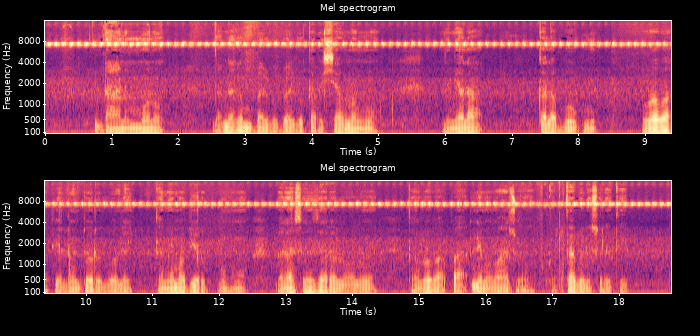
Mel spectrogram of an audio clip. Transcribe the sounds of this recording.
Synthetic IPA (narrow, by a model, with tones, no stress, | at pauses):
daː˨nɨ˨mɔ˦nɔ˦˨ | na̰˨˦n˦da˦ŋɨ˦m˦ba˦lbɨ˦ba˦lbɨ˦ka˨bɨ˨ʃɛ˦bnɨ˦ŋɔ˨ | bɨ˨ɲɛ˨la˦ | ka˨la˦bo˨ɡu˦˨ | ɾɔ˦βa˦pɛ˨lːɨ˨n˦dɔ˦ɾɨ˨lɔ˦lɨ˦ | ka˨ɲɛ˦ma˦bɛ˦ɾɨ˨puː˦˨˦ɔ˦ | ba˨la˦sɨ˦n˦za˦ɾɨ˨lɔ˦ʔlɨ˦ŋɔ˦ | ka˨ɾɔ˦ba˦ba̰˦nɨ˦ma˨maː˦zʊ̰˦˨ʔʊ̰˨ka˨bka˦bɛ˦lɨ˨sʊ̰˦lɨ˦tḛ˦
